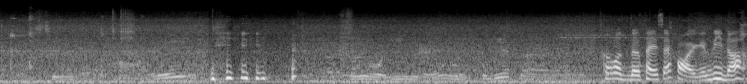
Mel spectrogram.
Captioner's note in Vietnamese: tiếng cười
